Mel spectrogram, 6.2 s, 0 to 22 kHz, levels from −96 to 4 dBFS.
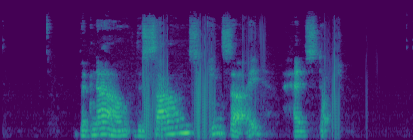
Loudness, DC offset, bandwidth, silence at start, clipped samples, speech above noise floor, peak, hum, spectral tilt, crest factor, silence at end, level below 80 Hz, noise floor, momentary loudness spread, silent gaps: -32 LUFS; under 0.1%; 15 kHz; 0.7 s; under 0.1%; 50 dB; -16 dBFS; none; -4 dB/octave; 20 dB; 1.1 s; -72 dBFS; -82 dBFS; 15 LU; none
